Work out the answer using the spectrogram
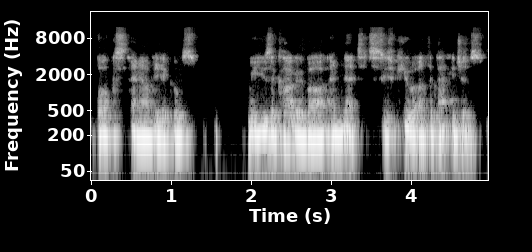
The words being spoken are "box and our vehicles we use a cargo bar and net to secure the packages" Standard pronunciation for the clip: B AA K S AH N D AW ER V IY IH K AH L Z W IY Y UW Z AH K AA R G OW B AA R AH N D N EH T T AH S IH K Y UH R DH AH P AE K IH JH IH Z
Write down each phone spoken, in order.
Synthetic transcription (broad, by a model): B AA K S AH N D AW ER V IY IH K AH L Z W IY Y UW Z AH K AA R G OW B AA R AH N N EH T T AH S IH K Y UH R DH AH P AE K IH JH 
